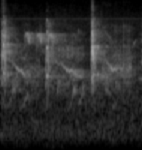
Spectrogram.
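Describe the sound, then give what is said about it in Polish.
A common starling sings a busy medley of whistles, creaky rattles and sharp clicking bursts repeating roughly every half second, with no other voices. “Tak, i taki miszmasz z jednego kierunku, z jednego dzioba. Nie trudno się domyślić, że to właśnie szpak, chociaż zazwyczaj można go zobaczyć na czubku drzewa, przy budce lęgowej, na czubku dachu.”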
